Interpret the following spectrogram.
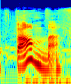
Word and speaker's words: thumb: so the pronunciation here do you say the b at the end of this word no I actually only pronounce the M the thum the thumb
